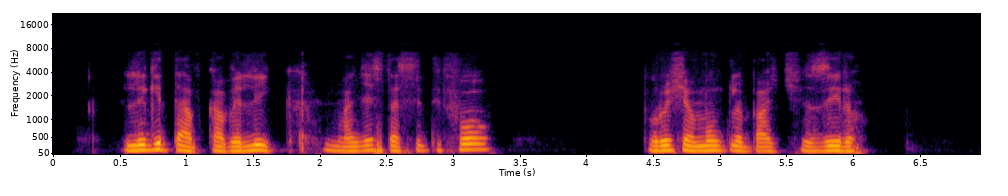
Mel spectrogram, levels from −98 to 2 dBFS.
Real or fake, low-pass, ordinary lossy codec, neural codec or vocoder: fake; 7.2 kHz; Opus, 32 kbps; codec, 16 kHz, 8 kbps, FreqCodec, larger model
